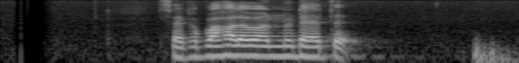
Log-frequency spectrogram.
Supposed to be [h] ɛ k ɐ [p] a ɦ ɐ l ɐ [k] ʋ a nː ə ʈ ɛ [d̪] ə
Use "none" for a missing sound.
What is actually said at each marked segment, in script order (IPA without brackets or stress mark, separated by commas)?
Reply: s, p, none, t̪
